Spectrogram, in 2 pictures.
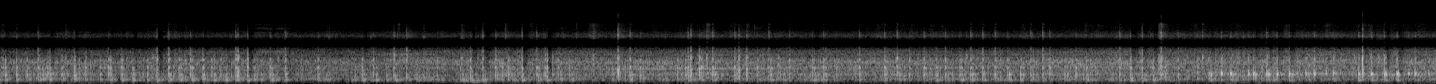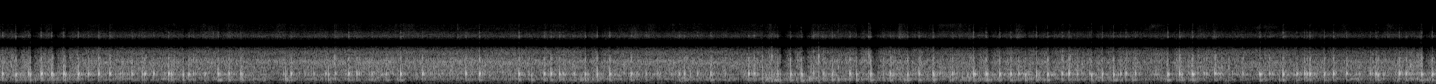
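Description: Alstom Citadis Dualis tram-train running on the line, heard from the driving cab: a steady mechanical hum of traction gear and wheels on rail. A steady humming tone comes in about twelve seconds in and the noise grows slightly louder.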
